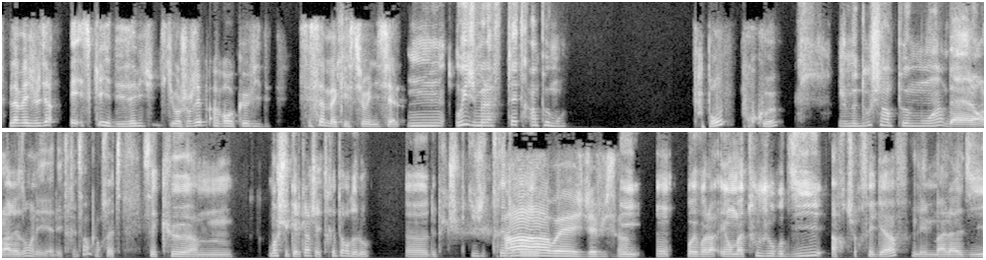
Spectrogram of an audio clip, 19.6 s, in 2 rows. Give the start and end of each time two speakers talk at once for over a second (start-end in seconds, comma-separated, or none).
none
